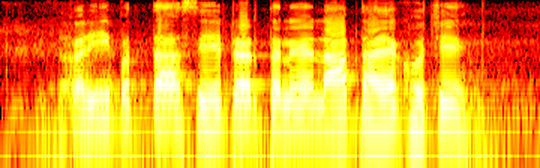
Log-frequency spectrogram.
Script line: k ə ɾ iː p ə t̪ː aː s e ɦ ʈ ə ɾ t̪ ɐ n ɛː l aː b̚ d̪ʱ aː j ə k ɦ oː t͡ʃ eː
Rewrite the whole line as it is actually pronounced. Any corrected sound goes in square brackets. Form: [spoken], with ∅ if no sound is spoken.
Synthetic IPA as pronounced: k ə ɾ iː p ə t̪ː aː s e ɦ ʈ ə ɾ t̪ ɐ n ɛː l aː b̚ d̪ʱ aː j ə k ɦ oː t͡ʃ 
